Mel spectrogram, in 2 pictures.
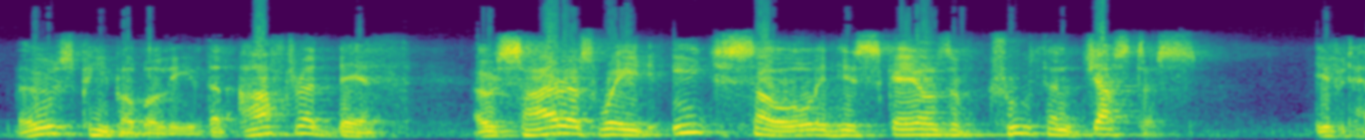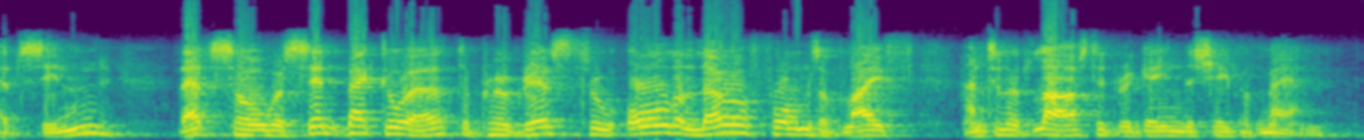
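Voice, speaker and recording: A man's voice: mid-range voice, big pitch swings, normal speed, darkish tone, natural voice. Through a muffled old radio recording comes a man acting a troubled English Egyptologist. He is earnest and formal, his agonized delivery rising and falling dramatically, in the manner of vintage radio drama. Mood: pleading, fervent. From England. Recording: dull, band-limited old radio recording.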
